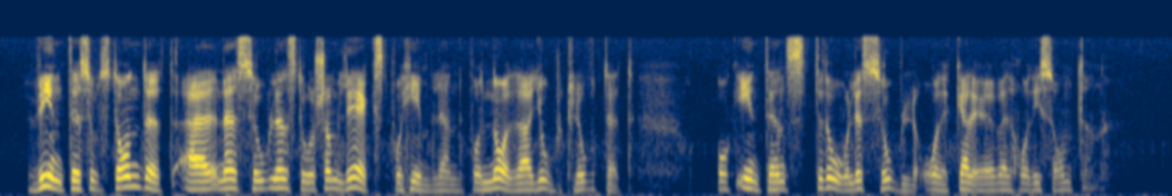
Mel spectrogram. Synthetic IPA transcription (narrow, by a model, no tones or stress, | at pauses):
vɪnt̪əʂʉːt̪st̪ɔnd̪ət̪ʰæɾɳæɾʂuːlənst̪oːʂɔmlɛːkst̪pʰɔhɪmlənpʰɔnɔɾajuːɖkʰluːt̪ʰə̰t̪ | ɔkɪnt̪əɛnst̪ɾoːlɪsuːlɔɾkaɾøːvəɾhɔɾɪsɔnt̪ʰə̰n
